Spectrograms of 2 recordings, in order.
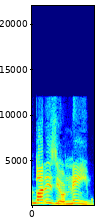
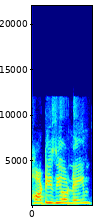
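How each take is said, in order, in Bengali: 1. প্রথম শব্দটি w সহ বলা হয়। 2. প্রথম শব্দটি w ছাড়া বলা হয়। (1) "আমরা বলবো হোয়াট ইজ ইওর নেম" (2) "অনেকে বলে না হট is your name, it sounds very bad"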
